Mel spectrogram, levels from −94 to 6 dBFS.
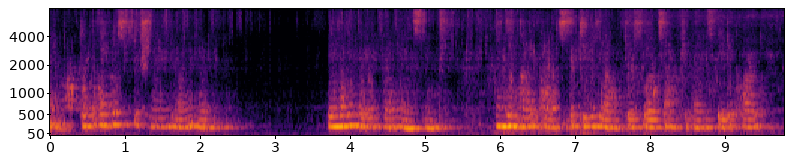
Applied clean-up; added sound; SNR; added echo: neural separator model SepFormer DNS4.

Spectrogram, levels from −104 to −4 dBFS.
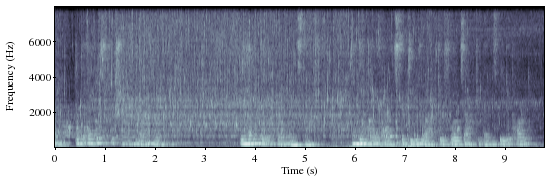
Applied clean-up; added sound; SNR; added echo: none; Toilet flush; 10 dB; reverberation time 0.6 s.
